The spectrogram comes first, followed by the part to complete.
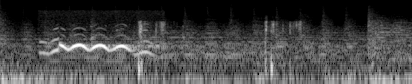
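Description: Background music with a short, wavering whinny sound effect near the start, lasting about half a second.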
